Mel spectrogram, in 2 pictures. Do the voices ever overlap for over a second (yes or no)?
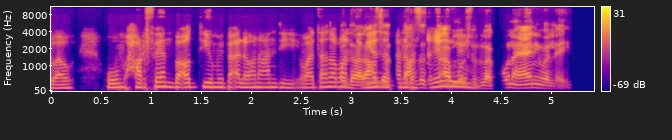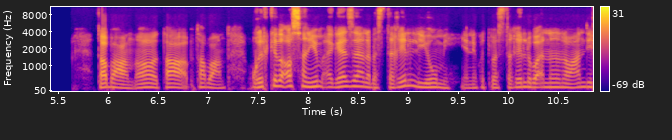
yes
